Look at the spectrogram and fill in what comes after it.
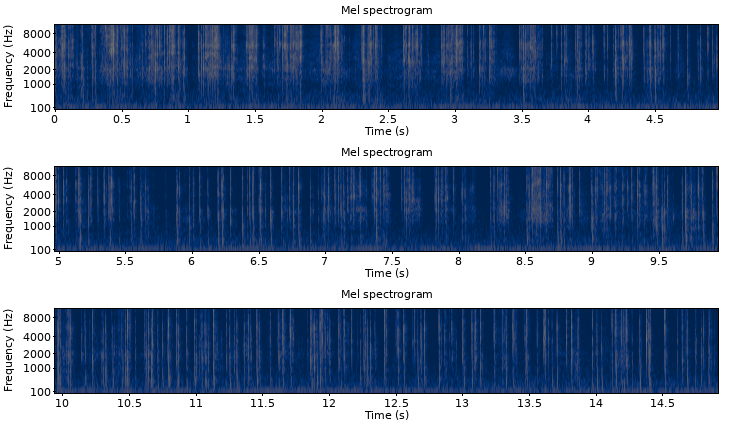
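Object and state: Clear plastic puzzle cube.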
